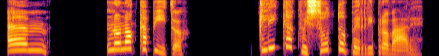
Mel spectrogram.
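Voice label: wake up error Italian; Bixby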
